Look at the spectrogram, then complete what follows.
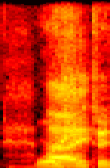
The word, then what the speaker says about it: Washington: Washington. You got to say it like you're from Pittsburgh. You got to put the R in there.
